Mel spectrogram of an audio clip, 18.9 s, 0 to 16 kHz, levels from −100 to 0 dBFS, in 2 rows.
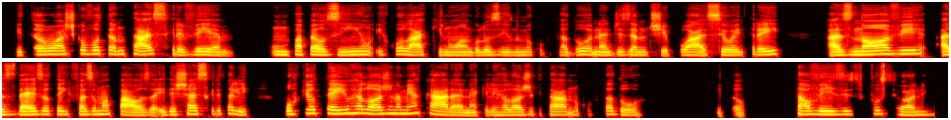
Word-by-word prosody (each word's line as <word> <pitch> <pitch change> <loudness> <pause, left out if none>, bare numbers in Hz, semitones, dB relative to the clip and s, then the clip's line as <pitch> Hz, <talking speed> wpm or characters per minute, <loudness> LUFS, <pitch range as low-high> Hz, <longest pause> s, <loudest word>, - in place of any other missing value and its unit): Então 175 +4 -2
eu 180 - +1
acho 180 +1 +1
que 200 - -6
eu - - -1
vou 200 +1 -2
tentar 185 -3 +5
escrever 155 -6 -3 0.4
um 160 -1 -3
papelzinho 160 0 0
e 155 - -12
colar 170 -4 +2
aqui 155 0 -5
num 145 -1 -4
angulozinho 140 0 -4
do 135 - -7
meu 145 0 -8
computador, 165 +3 -8
né, 140 -1 -2
dizendo 145 +1 -4
tipo: 145 +2 -3
"Ah, 145 -3 +4
se 155 - +2
eu 145 - -1
entrei 165 +5 -2 0.5
às 150 +2 +7
9:00, 190 +5 +5
às 160 +1 +2
10:00 170 0 +5
eu 180 - -1
tenho 180 -1 -5
que - - -25
fazer 175 0 -2
uma 185 +1 -2
pausa" 140 -6 +2
e - - -4
deixar 165 +3 +2
escrito 180 +2 -3
ali. 165 -5 -4 0.3
Porque 185 +4 -3
eu 215 - +1
tenho 215 -1 +2
o - - -1
relógio 215 -2 +2
na 210 - 0
minha 220 +3 -2
cara, 155 - +4
né, 130 - -4
aquele 135 - -10
relógio 145 +2 -3
que - - -28
tá 155 - 0
no - - -9
computador. 165 -3 -8 0.8
Então - - -12 0.5
talvez 170 -1 +1
isso 175 0 -8
funcione. 155 -6 -5
165 Hz, 185 wpm, -24 LUFS, 150-180 Hz, 0.8 s, às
